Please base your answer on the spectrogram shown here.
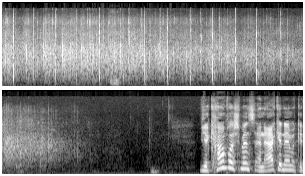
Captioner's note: applause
